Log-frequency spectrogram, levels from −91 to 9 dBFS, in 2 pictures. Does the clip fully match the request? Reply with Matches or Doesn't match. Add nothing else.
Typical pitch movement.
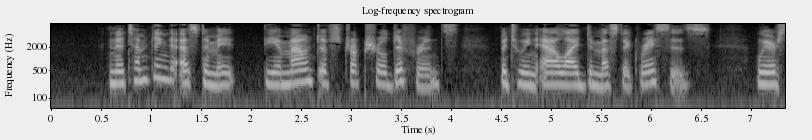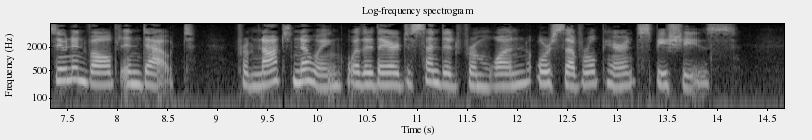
Doesn't match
